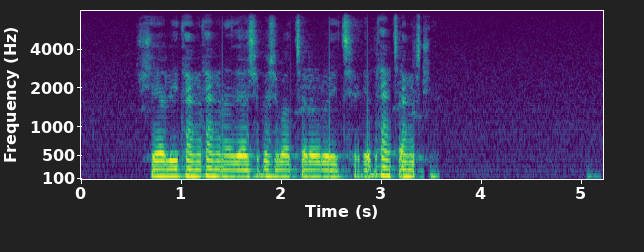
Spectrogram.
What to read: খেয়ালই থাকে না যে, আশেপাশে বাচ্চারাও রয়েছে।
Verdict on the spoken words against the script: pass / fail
fail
